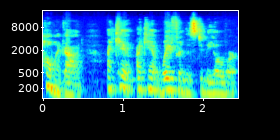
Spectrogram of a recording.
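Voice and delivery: tense, anxious breathing. Showing how a character can use breath to sound anxious. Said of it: "Or you can sound anxious by using breath".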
